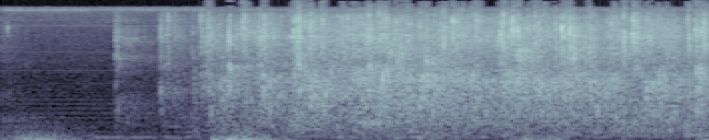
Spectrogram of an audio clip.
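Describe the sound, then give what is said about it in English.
Audience applause swells up after a brief lull as listeners vote for the Northeast as the region worst at building trust, turning into a dense, steady wash of many hands clapping that stays loud and sustained to the end. “Applaud if you think they're, the, the people who are born and raised in the Northeast really don't learn much about trust.”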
